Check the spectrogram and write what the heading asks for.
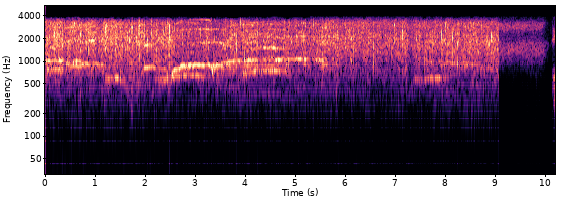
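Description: applause

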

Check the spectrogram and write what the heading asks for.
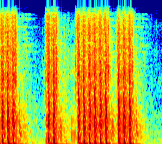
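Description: gunshots

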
